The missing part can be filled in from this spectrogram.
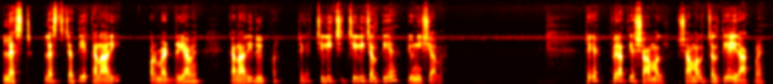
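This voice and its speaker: A man's voice: mid-range voice, fairly bright tone. A man teaching an exam revision lesson in Hindi, repeating each fact and quizzing himself with a question and its answer, with "theek hai" after each point.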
